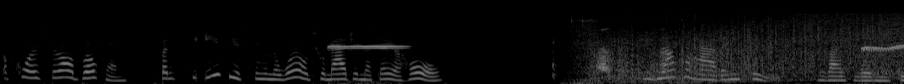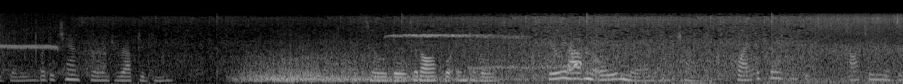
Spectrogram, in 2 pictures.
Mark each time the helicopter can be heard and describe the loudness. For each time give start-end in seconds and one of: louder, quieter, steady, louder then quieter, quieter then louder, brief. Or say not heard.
11.3-18.0 quieter.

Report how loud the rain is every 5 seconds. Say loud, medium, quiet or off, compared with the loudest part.
off, quiet, medium, loud.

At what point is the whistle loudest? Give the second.
13 s.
